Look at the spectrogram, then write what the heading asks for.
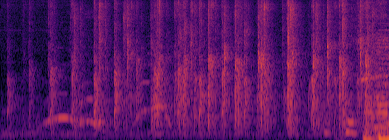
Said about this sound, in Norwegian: da syns jeg vi skal gi en stor applaus til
